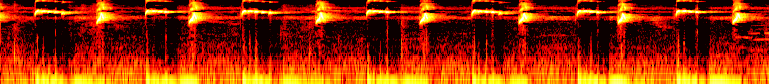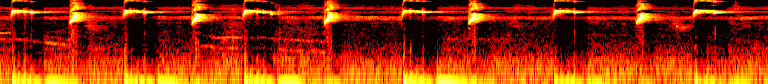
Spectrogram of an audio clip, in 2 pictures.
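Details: Purple-throated sunbird singing in lively fashion: thin, very high chirps, each a sharp note with a quick downward flick, repeated steadily about every half second with no other sounds.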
